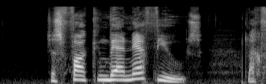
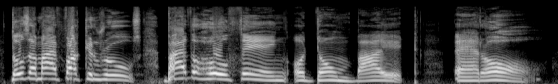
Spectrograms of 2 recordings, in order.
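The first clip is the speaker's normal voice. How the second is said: ordinary delivery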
